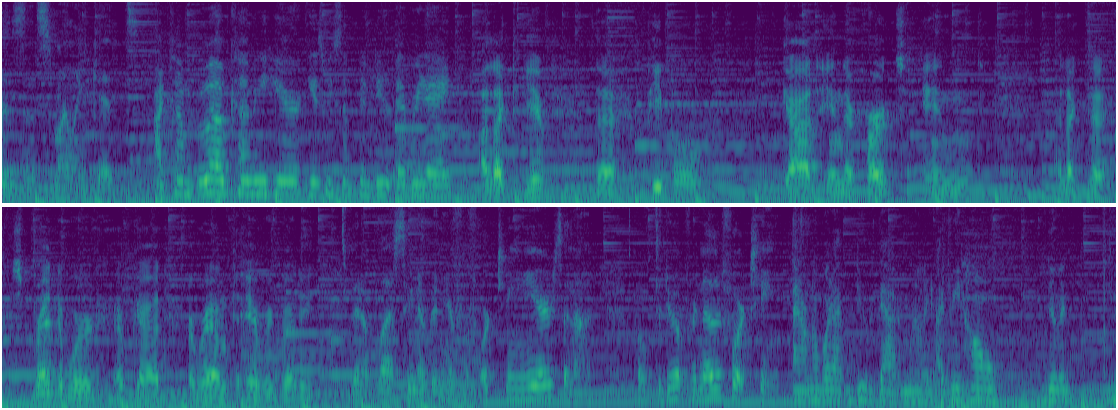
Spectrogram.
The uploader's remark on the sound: This message was recorded on March 26, 2023, at Gateway Church in Richmond, Indiana.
